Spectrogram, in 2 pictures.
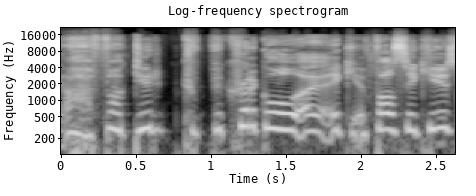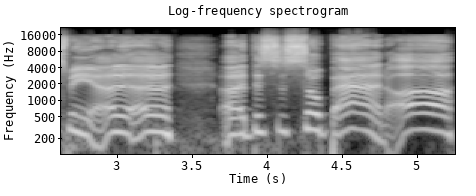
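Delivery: high, panicky, mock freaking out.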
